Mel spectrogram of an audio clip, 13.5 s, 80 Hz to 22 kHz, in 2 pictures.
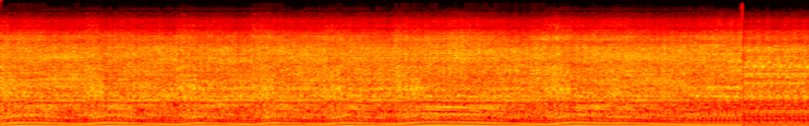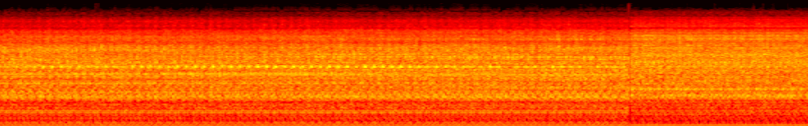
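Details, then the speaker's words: Isuzu 4-cylinder 60 hp diesel from an air compressor, possibly only 60 hours of use, just revived. Deep, steady idle that settles from a wavering high idle into a smooth even beat with no miss or smoke; healthy. "This thing runs like it's brand new. It honestly runs slightly better than the one that's in my skid steer, and I would say it runs perfectly."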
